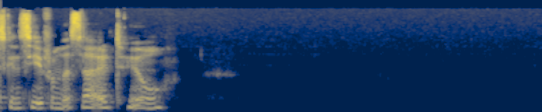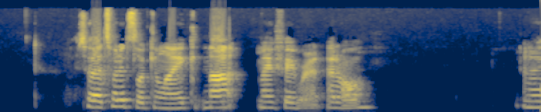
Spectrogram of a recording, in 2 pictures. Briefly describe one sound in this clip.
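A young woman talks calmly and close to a microphone, with pauses.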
